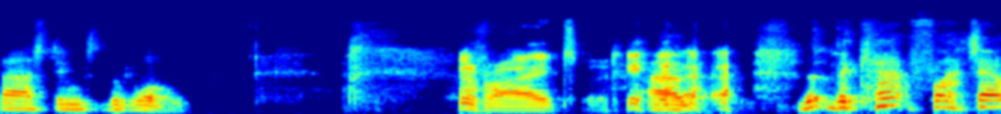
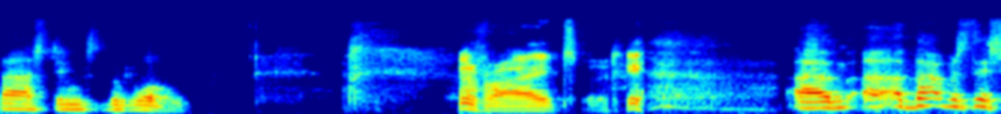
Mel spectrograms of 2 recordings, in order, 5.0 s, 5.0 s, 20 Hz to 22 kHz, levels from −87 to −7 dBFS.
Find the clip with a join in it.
second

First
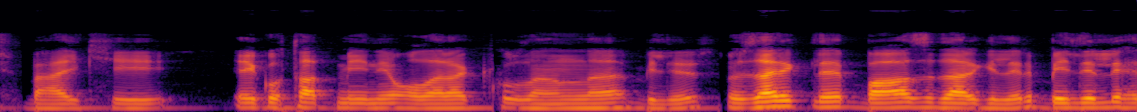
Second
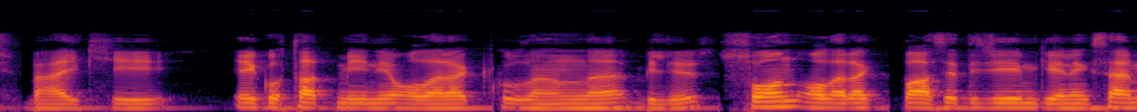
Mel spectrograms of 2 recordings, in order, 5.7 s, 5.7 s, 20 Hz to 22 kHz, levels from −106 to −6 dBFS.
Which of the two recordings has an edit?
first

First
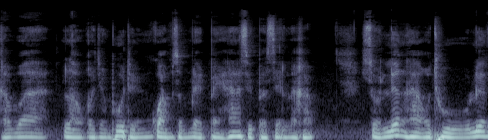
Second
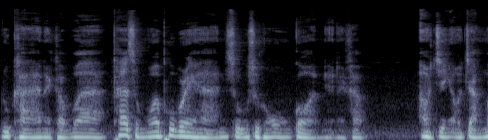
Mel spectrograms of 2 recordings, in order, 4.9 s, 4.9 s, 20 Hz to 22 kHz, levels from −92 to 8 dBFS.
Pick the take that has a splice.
second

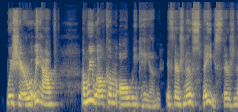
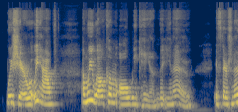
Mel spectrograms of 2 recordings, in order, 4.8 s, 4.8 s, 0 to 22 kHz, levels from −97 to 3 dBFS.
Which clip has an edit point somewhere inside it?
first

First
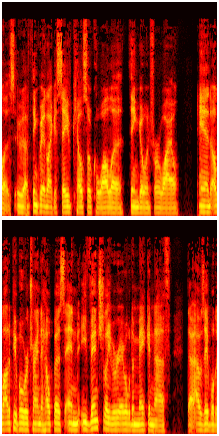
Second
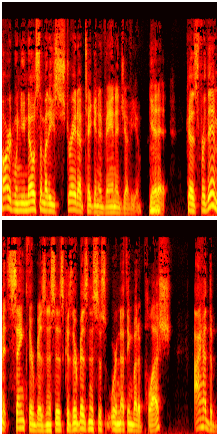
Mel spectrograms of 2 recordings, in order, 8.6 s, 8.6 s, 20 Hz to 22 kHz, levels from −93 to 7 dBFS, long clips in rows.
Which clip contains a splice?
second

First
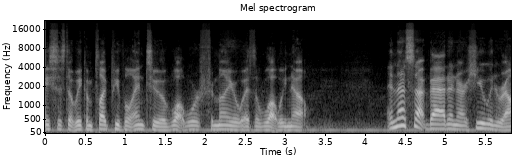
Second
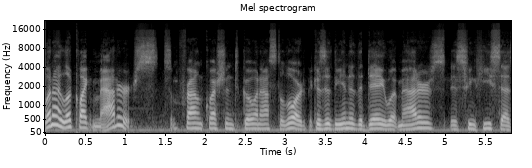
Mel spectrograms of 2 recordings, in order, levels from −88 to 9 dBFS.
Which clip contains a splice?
second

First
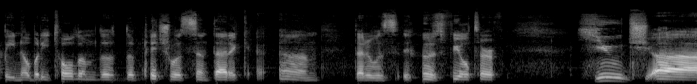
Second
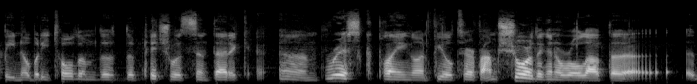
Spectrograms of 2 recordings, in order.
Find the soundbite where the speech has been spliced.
second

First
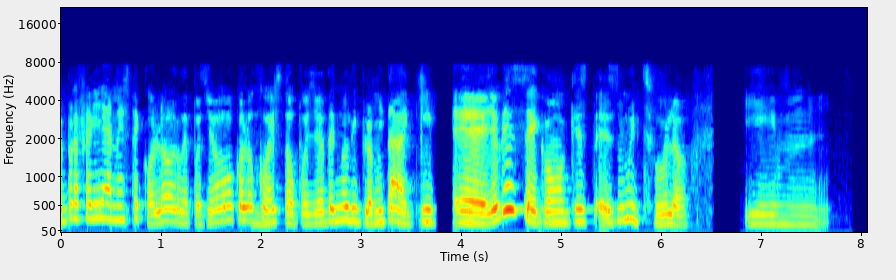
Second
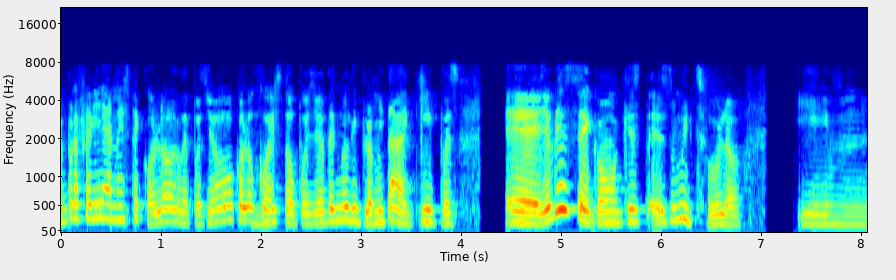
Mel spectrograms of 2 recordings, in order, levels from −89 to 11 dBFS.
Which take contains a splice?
first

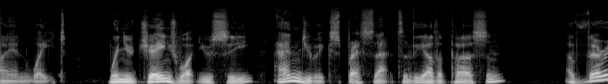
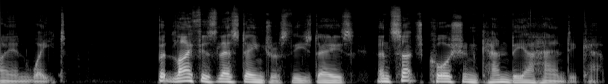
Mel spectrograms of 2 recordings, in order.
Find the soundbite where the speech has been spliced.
first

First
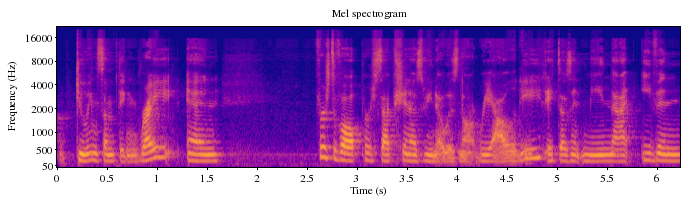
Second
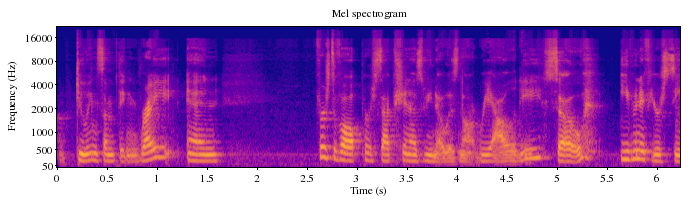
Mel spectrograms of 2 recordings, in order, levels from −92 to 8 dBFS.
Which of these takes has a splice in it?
first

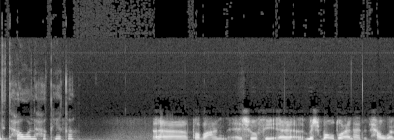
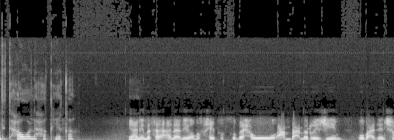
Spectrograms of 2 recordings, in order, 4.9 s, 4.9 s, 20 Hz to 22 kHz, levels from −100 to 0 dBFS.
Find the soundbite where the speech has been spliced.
second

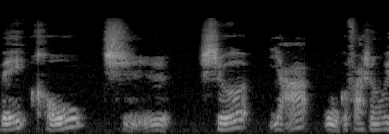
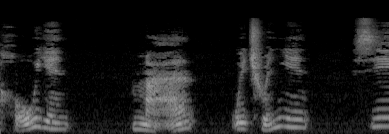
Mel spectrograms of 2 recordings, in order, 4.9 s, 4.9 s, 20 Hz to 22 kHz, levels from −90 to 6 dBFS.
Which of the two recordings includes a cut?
first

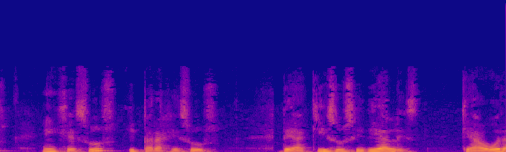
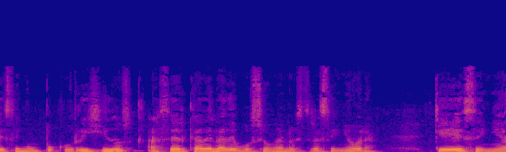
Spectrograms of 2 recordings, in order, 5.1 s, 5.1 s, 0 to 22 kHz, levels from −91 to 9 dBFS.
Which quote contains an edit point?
first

